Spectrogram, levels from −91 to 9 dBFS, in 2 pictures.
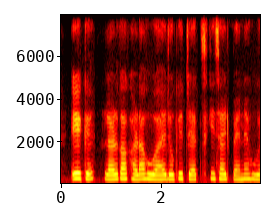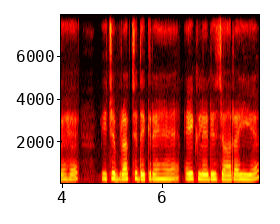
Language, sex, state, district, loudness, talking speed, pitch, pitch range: Hindi, female, Bihar, Araria, -19 LUFS, 175 wpm, 230 Hz, 225-240 Hz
